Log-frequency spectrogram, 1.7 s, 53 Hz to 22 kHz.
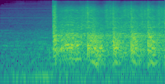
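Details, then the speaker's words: Peugeot Partner with TU5 JP4 engine that arrived not starting: the starter cranks at a steady six pulses per second but it never catches. Lack of fuel delivery is suspected. "Ó, o carro não pega. Tá? Fiz umas medições aí tudo para chegar a um diagnóstico."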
